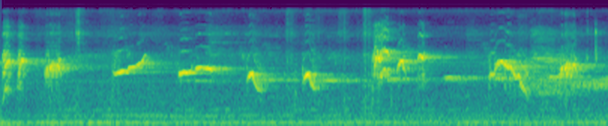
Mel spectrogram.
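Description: A green leafbird sings a continuous, varied stream of bright whistled and chattering phrases close by, with a low hum underneath.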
